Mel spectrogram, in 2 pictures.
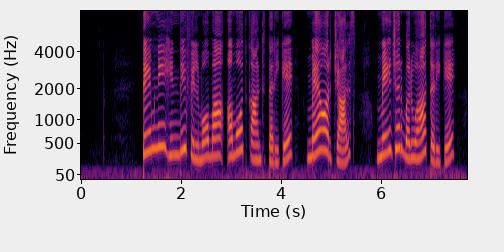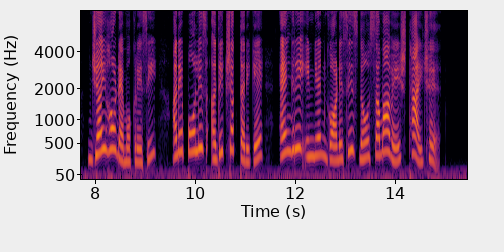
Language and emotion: Gujarati, neutral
